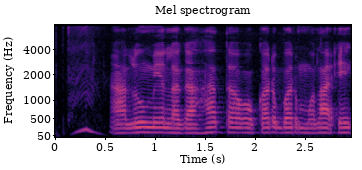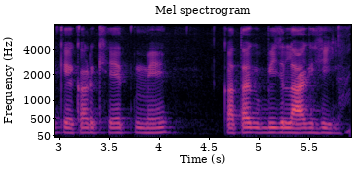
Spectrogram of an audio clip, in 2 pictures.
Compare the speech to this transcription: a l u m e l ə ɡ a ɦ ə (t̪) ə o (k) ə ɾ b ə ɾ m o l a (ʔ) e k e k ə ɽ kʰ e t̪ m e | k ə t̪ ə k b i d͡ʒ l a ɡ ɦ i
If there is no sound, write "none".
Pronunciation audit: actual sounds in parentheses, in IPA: t̪, k, ʔ

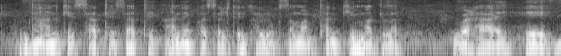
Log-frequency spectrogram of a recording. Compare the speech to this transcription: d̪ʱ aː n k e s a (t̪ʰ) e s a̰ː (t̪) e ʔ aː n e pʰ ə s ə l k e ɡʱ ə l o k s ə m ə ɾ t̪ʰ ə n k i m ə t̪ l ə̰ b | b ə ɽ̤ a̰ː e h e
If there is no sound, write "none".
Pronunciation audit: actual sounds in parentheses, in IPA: t̪ʰ, t̪ʰ

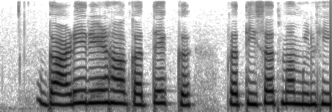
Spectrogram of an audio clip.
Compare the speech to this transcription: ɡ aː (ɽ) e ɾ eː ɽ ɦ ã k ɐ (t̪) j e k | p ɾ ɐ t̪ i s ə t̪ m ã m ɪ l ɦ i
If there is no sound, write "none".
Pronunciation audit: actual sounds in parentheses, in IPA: ɽ, t̪

